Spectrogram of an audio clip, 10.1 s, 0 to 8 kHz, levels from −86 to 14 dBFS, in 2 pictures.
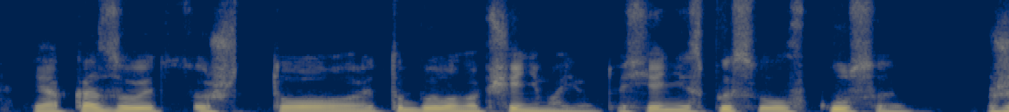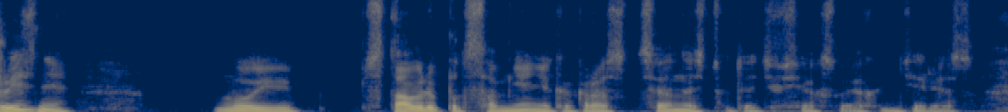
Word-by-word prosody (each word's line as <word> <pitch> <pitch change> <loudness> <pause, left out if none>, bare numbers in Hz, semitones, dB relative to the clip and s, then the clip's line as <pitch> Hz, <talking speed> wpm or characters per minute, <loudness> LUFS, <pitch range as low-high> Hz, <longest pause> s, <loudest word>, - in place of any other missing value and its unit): и 110 - -2
оказывается, 115 - +2
что 105 +3 0
это 105 +2 -3
было 110 -1 +4
вообще 100 +3 +1
не 100 - 0
моё. 90 0 -5
То 90 - -22
есть 90 - -10
я 115 - +4
не 115 0 +1
испытывал 115 +1 +1
вкуса 100 -4 0 0.4
жизни, 120 - +2 0.7
ну 125 -3 +2
и 90 -2 +1 0.3
ставлю 115 +3 +3
под 95 -2 -6
сомнение, 100 +2 -2
как 90 -2 -9
раз, 95 -5 -3
ценность 105 -2 -3
вот 95 - -16
этих 95 0 -10
всех 95 -6 -11
своих 100 -1 -13
интересов. 105 -1 -10
105 Hz, 165 wpm, -25 LUFS, 95-115 Hz, 0.7 s, было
